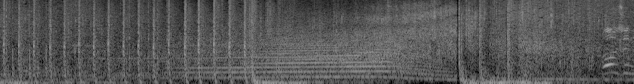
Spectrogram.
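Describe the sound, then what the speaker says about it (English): Call of Duty: WWII fighter aircraft strafing run, rapid machine-gun bursts rattling in quick succession as an engine drone sweeps past with a falling pitch, followed by a heavy thud and more firing. "Call for a strafing run."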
